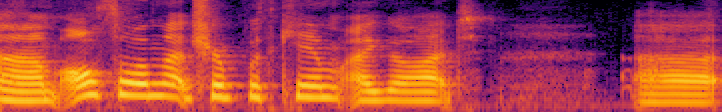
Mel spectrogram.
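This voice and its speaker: A woman at a fairly high pitch with lively intonation and a moderate pace. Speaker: book vlogger. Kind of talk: casual chat.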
